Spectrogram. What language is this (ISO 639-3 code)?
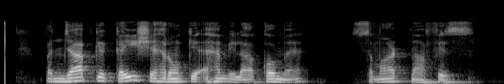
urd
